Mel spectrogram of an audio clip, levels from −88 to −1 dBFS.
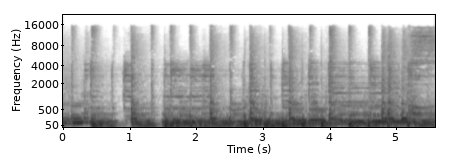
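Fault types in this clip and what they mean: Call bitrate drop: At 1.05 s the sound turns coarse and rougher. The call's bandwidth estimate fell, so the encoder had far fewer bits to spend. It coded each frame more crudely and gave up fine detail. The degradation fits a fall from about 48 kbps to about 14 kbps. The worst stretch lasts about 2 s. At 3.09 s the bitrate recovers and the fuller sound returns.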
